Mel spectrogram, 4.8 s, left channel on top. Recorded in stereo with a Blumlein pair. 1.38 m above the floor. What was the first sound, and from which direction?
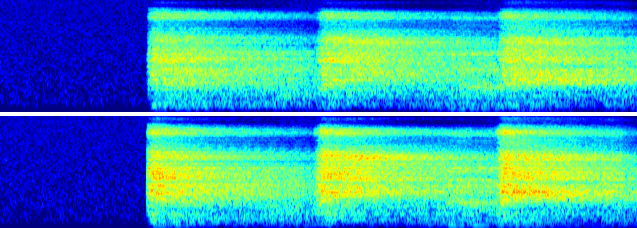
Breathing, 40° right.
